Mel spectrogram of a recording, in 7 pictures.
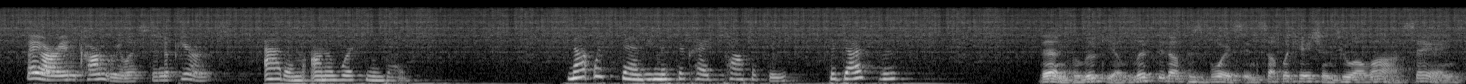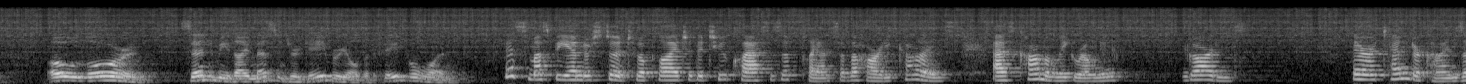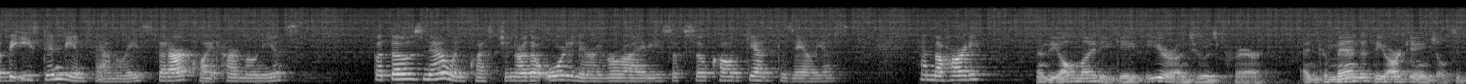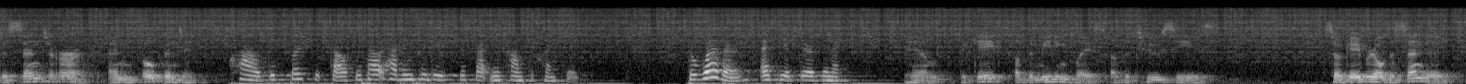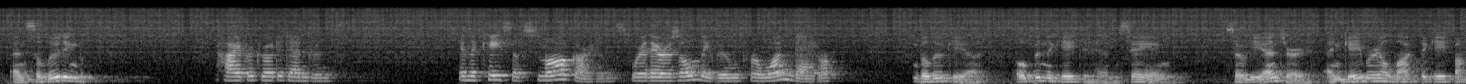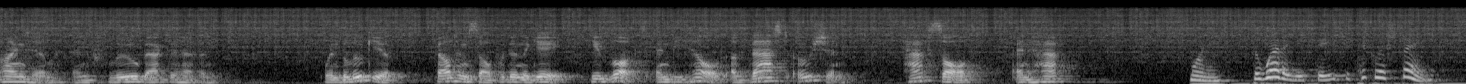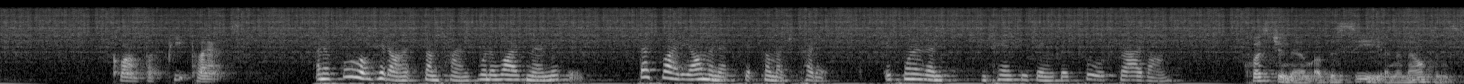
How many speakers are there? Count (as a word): three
